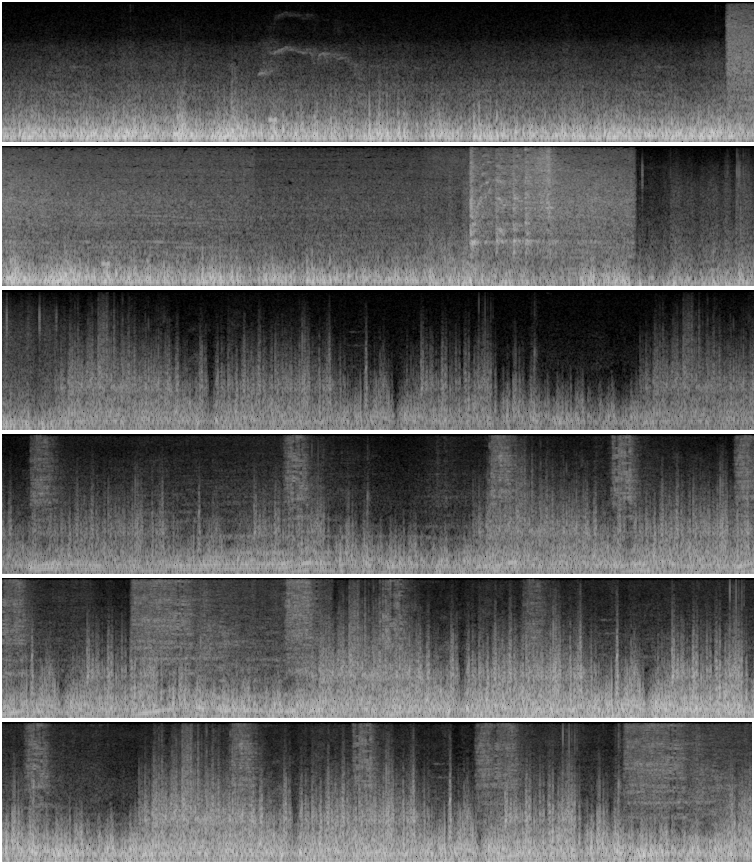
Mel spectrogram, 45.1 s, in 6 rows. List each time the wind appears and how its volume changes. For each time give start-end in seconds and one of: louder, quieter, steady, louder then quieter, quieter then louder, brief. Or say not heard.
0.0-45.0 quieter then louder.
